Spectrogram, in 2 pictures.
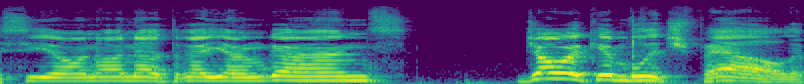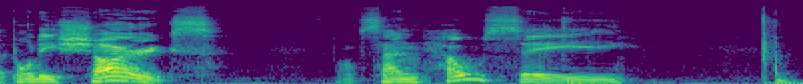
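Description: Cards slide and flick against each other.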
